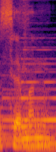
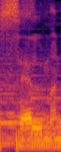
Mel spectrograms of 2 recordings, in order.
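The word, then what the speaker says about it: salmon: एक किस्म है और इसका एल साइलेंट है, इसे सेमन पढ़ा जाता है, इसे सैलमन नहीं पढ़ा जाता।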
